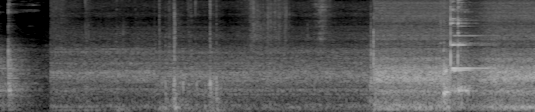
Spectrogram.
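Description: Glass electric kettle heating water with a steady hiss, after a glass mug is set down on the counter with a clink. A little under four seconds in the sound turns louder and fuller as the water reaches a rolling boil, with a short ringing clink soon after.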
